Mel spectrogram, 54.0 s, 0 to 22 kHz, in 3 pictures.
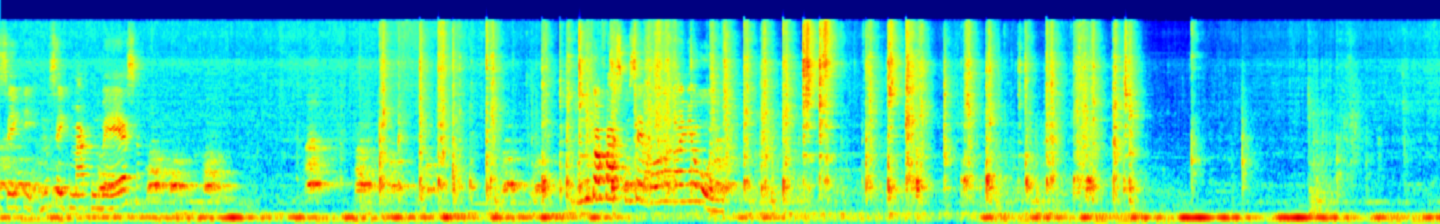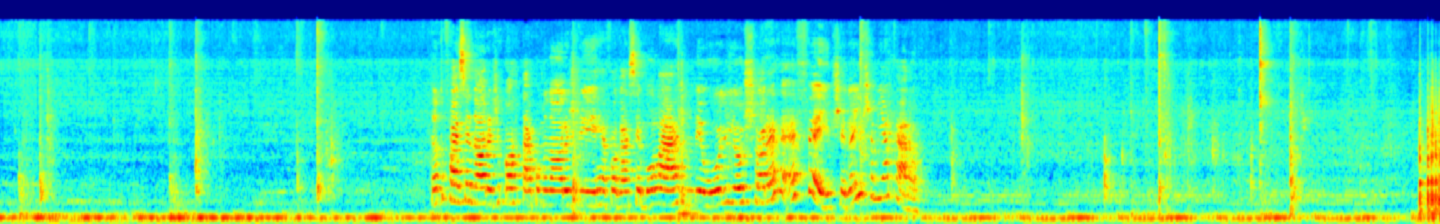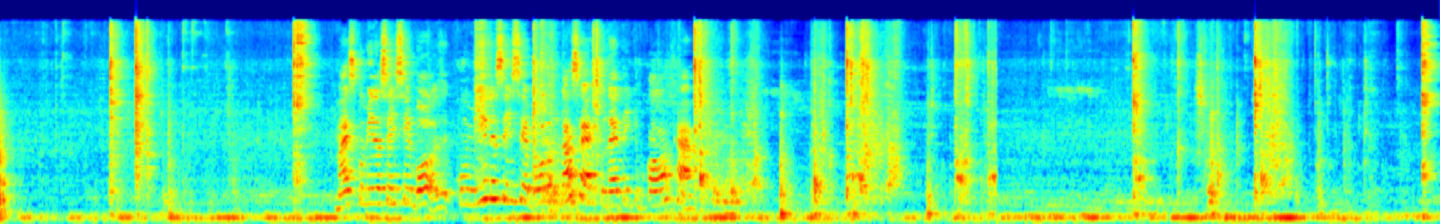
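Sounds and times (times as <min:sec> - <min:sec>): spoon scraping steel pot: 0:04.7 - 0:14.2, 0:42.4 - 0:43.8, 0:44.5 - 0:48.5, 0:50.1 - 0:53.2
metal spoon knocking on pot: 0:35.7 - 0:36.3.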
